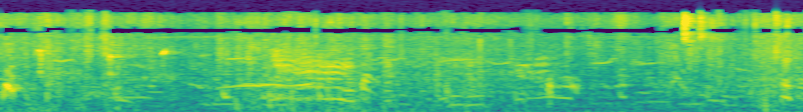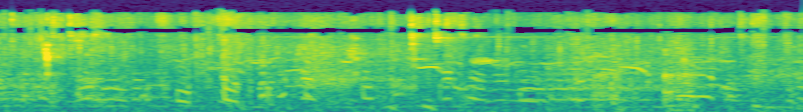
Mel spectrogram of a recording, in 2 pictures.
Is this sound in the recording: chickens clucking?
yes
